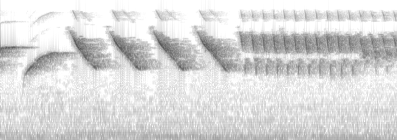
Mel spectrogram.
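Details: Local canary (kenari lokal) song with a rising whistle, four loud descending swept notes about a third of a second apart, then a fast, even, buzzy trill.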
